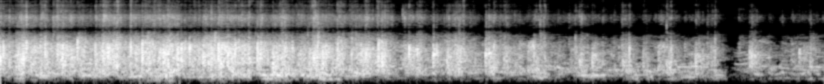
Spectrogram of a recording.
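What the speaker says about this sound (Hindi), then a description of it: "सभी उपस्थित महानुभावों से निवेदन है कि तालियां बजाएं" Loud crowd applause at a political felicitation in Udaipur as a sword is presented to a new state minister, dense clapping with some cheering and voices mixed in, tapering and breaking briefly near the end.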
